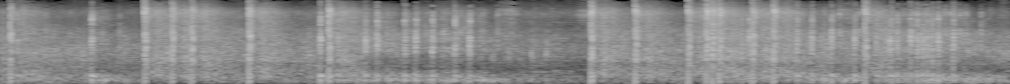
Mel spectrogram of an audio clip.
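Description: Fireworks display: aerial shells bursting overhead amid dense, continuous crackling and popping, with a sharp bang about three seconds in.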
